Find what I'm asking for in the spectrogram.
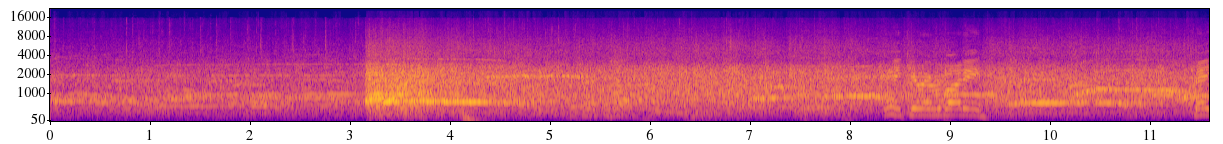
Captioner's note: cheers and applause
